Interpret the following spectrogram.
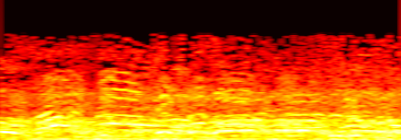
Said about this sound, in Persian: جلوی پایگاه بسیج که مقر فرماندهی بسیج تهران است، شعارهای پراکنده مردم سکوت را می شکند. حالا دیگر مردم با دیدن بسیجیان مسلح روی پشت بام پایگاه بسیج خشمگین می شوند و شعارها تندتر و تندتر می شوند.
